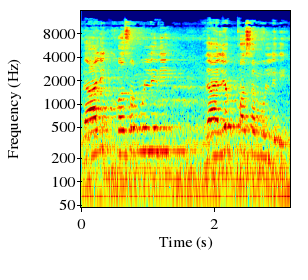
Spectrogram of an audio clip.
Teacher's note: یہ کاف نہیں پڑھ جائے گا. کاف کا قاف میں ادغام ہوگا، ادغام تام ہوگا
